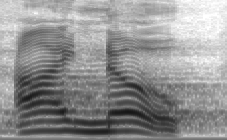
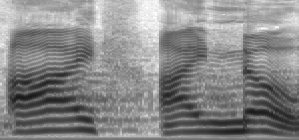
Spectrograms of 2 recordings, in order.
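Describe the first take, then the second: First: No special stress falls on I. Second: The word I is stressed.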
